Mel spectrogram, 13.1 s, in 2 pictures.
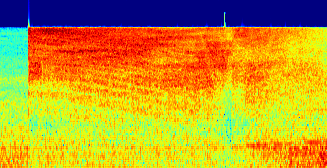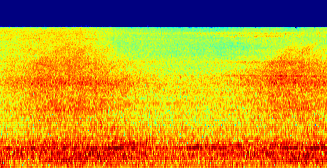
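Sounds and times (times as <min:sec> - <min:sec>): electric train rushing past: 0:00.1 - 0:13.0
faint rising whine: 0:03.0 - 0:13.0.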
